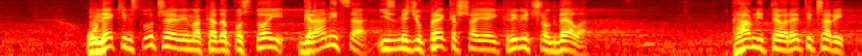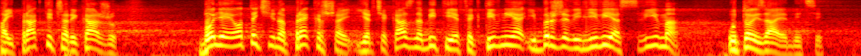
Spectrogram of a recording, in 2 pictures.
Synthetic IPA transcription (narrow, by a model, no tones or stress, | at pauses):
une̞kimslˠut͡ʂaje̞ʋimakad̪apo̞st̪o̞jiɡɾanit̪sa̰izme̞d͡ʑupɾe̞kr̩ʃajaikɾiʋit͡ʂnoɡd̪e̞ːlˠa̰ | pɾaːʋnit̪e̞o̞ɾet̪it͡ʂaɾipaipɾak̚t̪it͡ʂaɾikaːʒu | bo̞ʎe̞je̞o̞t̪et͡ɕinapɾe̞kr̩ʃajje̞ɾt͡ɕe̞kaznabit̪ie̞fe̞kt̪iʋnijaʔibr̩ʒe̞ʋid̪ʎʲiʋijasʋima̰ut̪o̞ːjzaːje̞d̪nit̪sḭ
